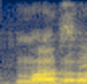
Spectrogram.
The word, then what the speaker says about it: Modu: Well, how do you pronounce his last name? It's Shy. – Shy Modu. – Modu, right? Modu. Yeah, I'll say Modu.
